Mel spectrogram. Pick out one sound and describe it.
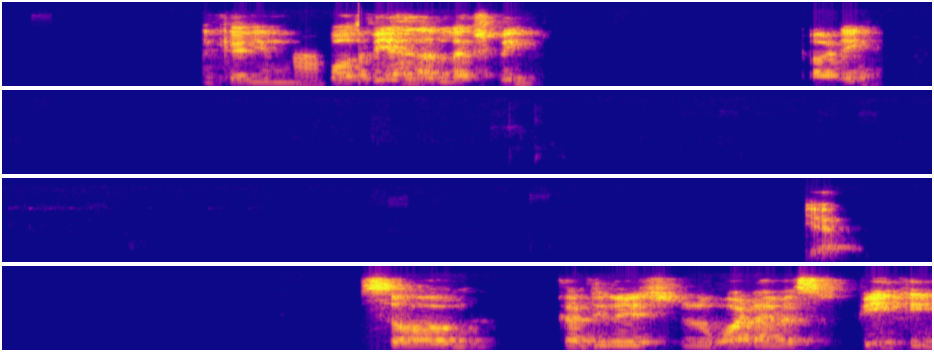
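A man speaks calmly through an online call microphone, in short bursts with pauses.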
